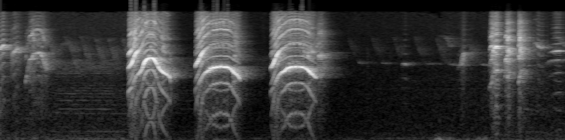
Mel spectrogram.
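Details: Asian pied starling calling out to mates and rivals: three loud, harsh, ringing squawks in quick succession, followed by brief softer chatter.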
